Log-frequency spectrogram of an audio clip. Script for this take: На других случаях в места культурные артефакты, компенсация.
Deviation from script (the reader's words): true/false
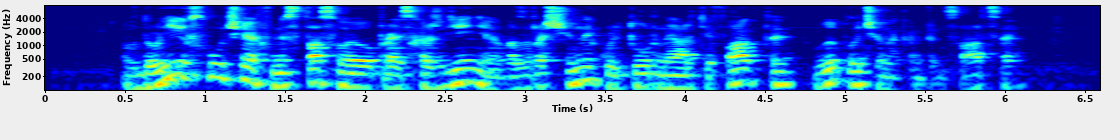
true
